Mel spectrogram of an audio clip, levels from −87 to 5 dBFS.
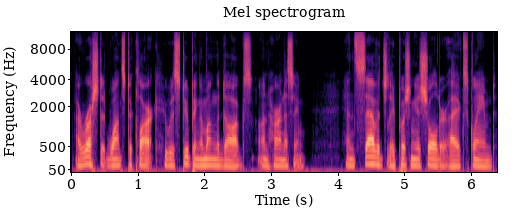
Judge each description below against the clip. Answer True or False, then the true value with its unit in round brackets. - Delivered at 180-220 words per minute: True (190 wpm)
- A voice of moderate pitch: False (115 Hz)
